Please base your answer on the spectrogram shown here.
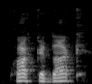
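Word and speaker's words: Qaqortoq: then chapter 11 is small town living or quaka duck yes that is how you pronounce that quaka duck uh in Greenland talks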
